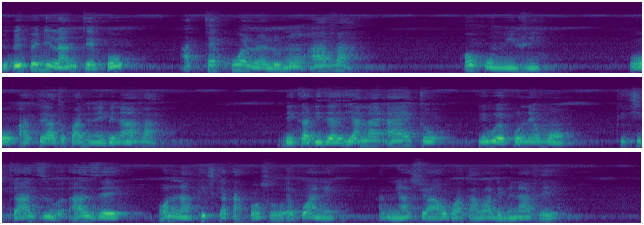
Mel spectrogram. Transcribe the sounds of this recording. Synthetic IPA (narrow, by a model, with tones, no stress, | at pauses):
jo˨de˦pe˦dɪ˦la˨˦n̩˦tɛ˨kʊ˦ | a̰˨tɛ˦kʊ˦ɛ˦lɔ˨ɛ˨lo˨nʊ̃˦ʔa˦va˦˨ | kɔ˦pʊ˨n˨i˨vi˨ | kʊ˦ʔa̰˨tɛ˦a˨tʊ˦pa˨dɪ˨nɪ̃˨bɪ˦nã˦va˦˨ | dɪ˨ka˨di˨zɛ˨ja˨nã˦ʔa˦ɛ˦tʊ˦ke˨˦wu˦ɛ˨kʊ˦nɛ˦mɔ˨ | ke˦t͡ʃi˦ka˨˦za̰˦zɛ˦ɔ̰˦nã˨ke˦t͡ʃi̥˦ka˦ka˨kɔ˦sʊ˨ɛ̰˨pʊ˦a˦nɪ˨a˨ɪ˨nɪ̃˨a˨sʊ˦a˨ɔ˦bʊ˨a˨ta˨wa˦dɪ˨mɪ˦nã˦vɪ˨˦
